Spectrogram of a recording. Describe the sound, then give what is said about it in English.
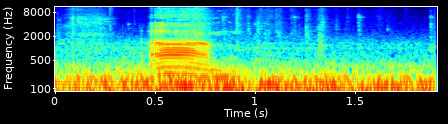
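A car moving through traffic gives a continuous low engine and road rumble, with a brief voice-like sound near the start. “Excuse me, I'm also in traffic, so I gotta be careful I don't hit anybody.”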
